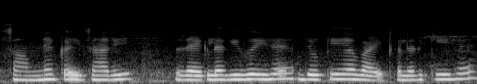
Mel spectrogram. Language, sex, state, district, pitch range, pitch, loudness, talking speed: Hindi, female, Madhya Pradesh, Bhopal, 210-235 Hz, 225 Hz, -13 LUFS, 165 wpm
